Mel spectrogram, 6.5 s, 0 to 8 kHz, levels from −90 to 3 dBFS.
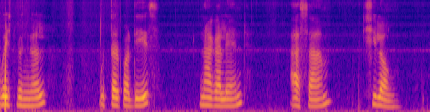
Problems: none marked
